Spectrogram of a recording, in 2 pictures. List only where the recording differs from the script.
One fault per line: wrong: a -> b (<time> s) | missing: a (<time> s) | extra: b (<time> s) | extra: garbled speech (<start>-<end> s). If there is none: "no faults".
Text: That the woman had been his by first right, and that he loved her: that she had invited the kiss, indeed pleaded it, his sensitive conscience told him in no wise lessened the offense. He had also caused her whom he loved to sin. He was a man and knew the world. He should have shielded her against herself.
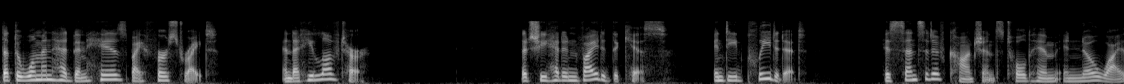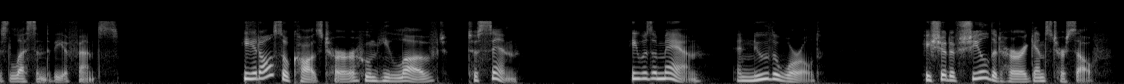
no faults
